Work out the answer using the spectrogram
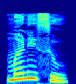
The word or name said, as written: ಮೆಣಸು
